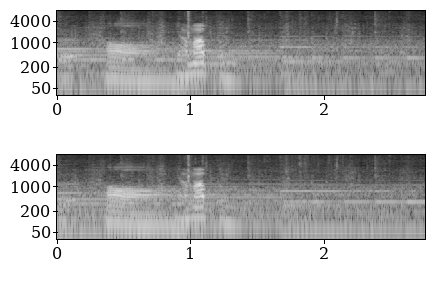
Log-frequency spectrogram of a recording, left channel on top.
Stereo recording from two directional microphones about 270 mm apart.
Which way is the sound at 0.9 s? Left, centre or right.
Left.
